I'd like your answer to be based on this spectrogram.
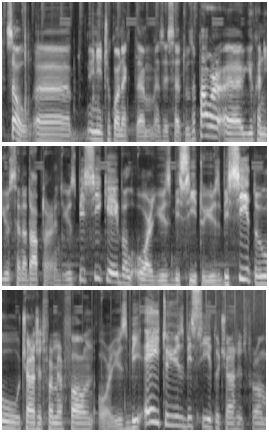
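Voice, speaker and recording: Guy doing a how-to tech tutorial, pitch goes up and down a lot, bit halting, faint music. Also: very animated. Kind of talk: step-by-step spoken tutorial.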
